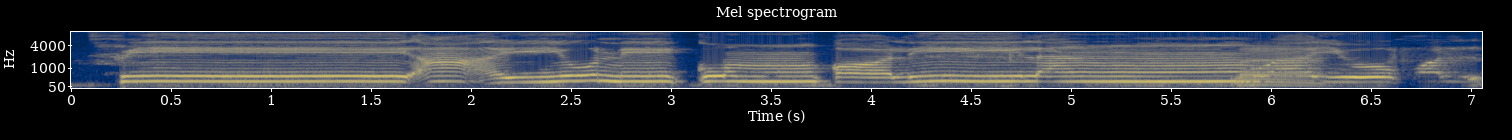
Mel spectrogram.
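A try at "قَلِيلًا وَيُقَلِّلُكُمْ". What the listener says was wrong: Ini bukan ikhfa. Bukan qalilan fa. Qalilan wa. Harusnya di sini. Nah, dilebur. Dilebur magenta itu, yang warna magenta ini idgham bi gunnah. Ya, dileburkan ke huruf wawu, bukan disamarkan. Nama hukum tajwidnya idgham bi gunnah. Fathatain ketemu huruf wawu.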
